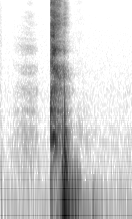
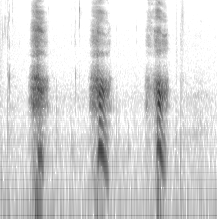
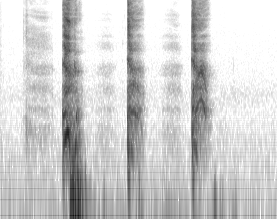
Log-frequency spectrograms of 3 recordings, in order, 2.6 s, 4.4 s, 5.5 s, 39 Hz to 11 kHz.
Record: {"cough_length": "2.6 s", "cough_amplitude": 10683, "cough_signal_mean_std_ratio": 0.31, "exhalation_length": "4.4 s", "exhalation_amplitude": 3618, "exhalation_signal_mean_std_ratio": 0.31, "three_cough_length": "5.5 s", "three_cough_amplitude": 8461, "three_cough_signal_mean_std_ratio": 0.31, "survey_phase": "beta (2021-08-13 to 2022-03-07)", "age": "18-44", "gender": "Female", "wearing_mask": "No", "symptom_none": true, "smoker_status": "Never smoked", "respiratory_condition_asthma": false, "respiratory_condition_other": false, "recruitment_source": "REACT", "submission_delay": "2 days", "covid_test_result": "Negative", "covid_test_method": "RT-qPCR"}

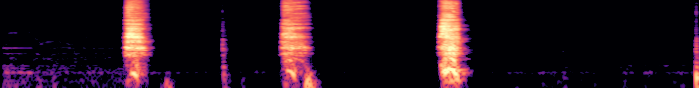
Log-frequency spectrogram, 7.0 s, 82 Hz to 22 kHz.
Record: {"exhalation_length": "7.0 s", "exhalation_amplitude": 32768, "exhalation_signal_mean_std_ratio": 0.23, "survey_phase": "beta (2021-08-13 to 2022-03-07)", "age": "45-64", "gender": "Female", "wearing_mask": "No", "symptom_shortness_of_breath": true, "smoker_status": "Never smoked", "respiratory_condition_asthma": false, "respiratory_condition_other": false, "recruitment_source": "REACT", "submission_delay": "2 days", "covid_test_result": "Negative", "covid_test_method": "RT-qPCR", "influenza_a_test_result": "Negative", "influenza_b_test_result": "Negative"}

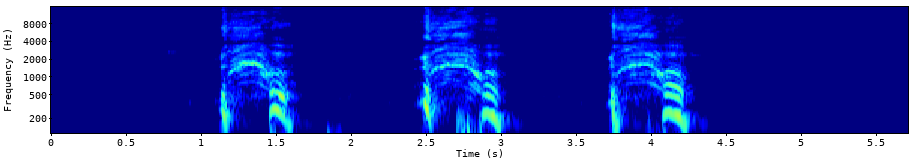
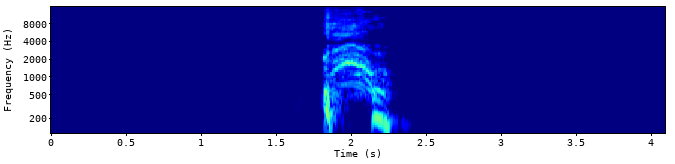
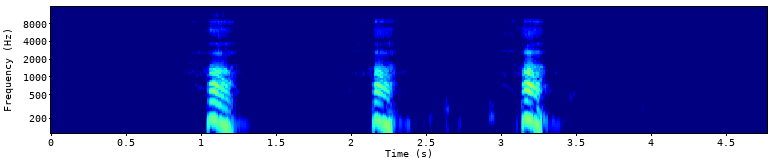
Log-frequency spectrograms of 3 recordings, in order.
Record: {"three_cough_length": "5.7 s", "three_cough_amplitude": 1857, "three_cough_signal_mean_std_ratio": 0.45, "cough_length": "4.1 s", "cough_amplitude": 1477, "cough_signal_mean_std_ratio": 0.28, "exhalation_length": "4.8 s", "exhalation_amplitude": 1978, "exhalation_signal_mean_std_ratio": 0.26, "survey_phase": "beta (2021-08-13 to 2022-03-07)", "age": "65+", "gender": "Male", "wearing_mask": "No", "symptom_none": true, "symptom_onset": "13 days", "smoker_status": "Ex-smoker", "respiratory_condition_asthma": false, "respiratory_condition_other": false, "recruitment_source": "REACT", "submission_delay": "3 days", "covid_test_result": "Negative", "covid_test_method": "RT-qPCR"}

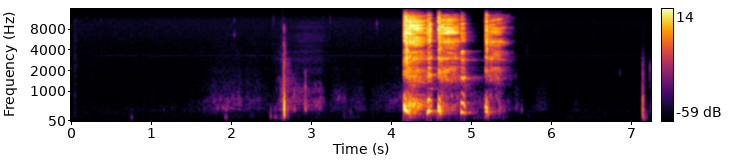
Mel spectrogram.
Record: {"cough_length": "7.3 s", "cough_amplitude": 24398, "cough_signal_mean_std_ratio": 0.23, "survey_phase": "beta (2021-08-13 to 2022-03-07)", "age": "45-64", "gender": "Female", "wearing_mask": "No", "symptom_fatigue": true, "symptom_headache": true, "symptom_change_to_sense_of_smell_or_taste": true, "smoker_status": "Ex-smoker", "respiratory_condition_asthma": false, "respiratory_condition_other": false, "recruitment_source": "Test and Trace", "submission_delay": "1 day", "covid_test_result": "Positive", "covid_test_method": "RT-qPCR", "covid_ct_value": 16.0, "covid_ct_gene": "ORF1ab gene"}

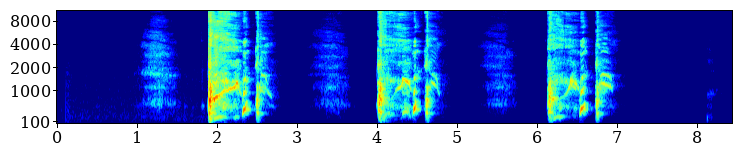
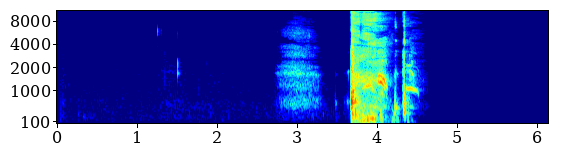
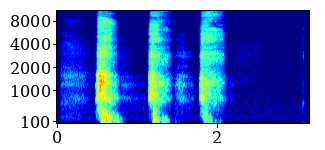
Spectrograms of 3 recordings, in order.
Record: {"three_cough_length": "8.4 s", "three_cough_amplitude": 32768, "three_cough_signal_mean_std_ratio": 0.27, "cough_length": "6.1 s", "cough_amplitude": 32768, "cough_signal_mean_std_ratio": 0.21, "exhalation_length": "3.2 s", "exhalation_amplitude": 27353, "exhalation_signal_mean_std_ratio": 0.3, "survey_phase": "beta (2021-08-13 to 2022-03-07)", "age": "45-64", "gender": "Female", "wearing_mask": "No", "symptom_new_continuous_cough": true, "symptom_runny_or_blocked_nose": true, "symptom_fatigue": true, "symptom_fever_high_temperature": true, "symptom_headache": true, "symptom_change_to_sense_of_smell_or_taste": true, "symptom_loss_of_taste": true, "symptom_onset": "3 days", "smoker_status": "Never smoked", "respiratory_condition_asthma": false, "respiratory_condition_other": false, "recruitment_source": "Test and Trace", "submission_delay": "2 days", "covid_test_result": "Positive", "covid_test_method": "RT-qPCR", "covid_ct_value": 14.4, "covid_ct_gene": "ORF1ab gene", "covid_ct_mean": 15.5, "covid_viral_load": "8300000 copies/ml", "covid_viral_load_category": "High viral load (>1M copies/ml)"}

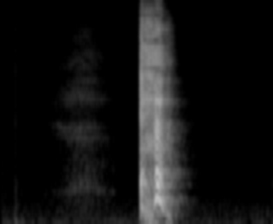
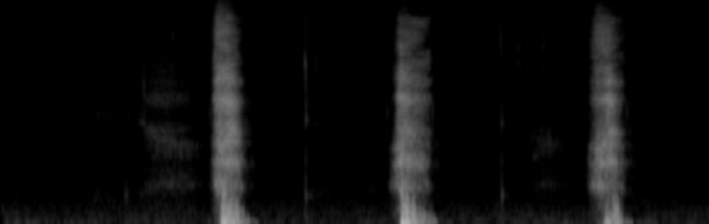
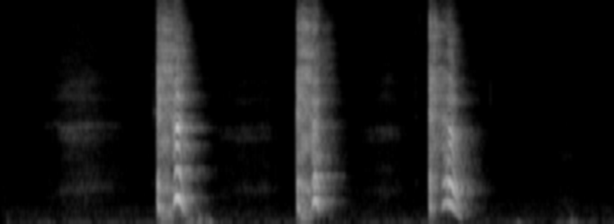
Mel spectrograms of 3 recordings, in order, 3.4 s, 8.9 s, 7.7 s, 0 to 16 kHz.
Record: {"cough_length": "3.4 s", "cough_amplitude": 32768, "cough_signal_mean_std_ratio": 0.22, "exhalation_length": "8.9 s", "exhalation_amplitude": 11188, "exhalation_signal_mean_std_ratio": 0.23, "three_cough_length": "7.7 s", "three_cough_amplitude": 32062, "three_cough_signal_mean_std_ratio": 0.25, "survey_phase": "beta (2021-08-13 to 2022-03-07)", "age": "65+", "gender": "Female", "wearing_mask": "No", "symptom_fatigue": true, "symptom_change_to_sense_of_smell_or_taste": true, "symptom_onset": "7 days", "smoker_status": "Ex-smoker", "respiratory_condition_asthma": false, "respiratory_condition_other": false, "recruitment_source": "Test and Trace", "submission_delay": "1 day", "covid_test_result": "Positive", "covid_test_method": "ePCR"}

